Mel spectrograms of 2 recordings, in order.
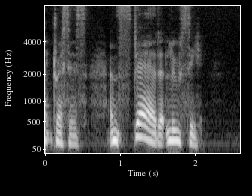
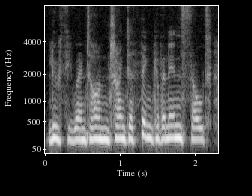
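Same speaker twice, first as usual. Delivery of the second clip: ordinary delivery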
